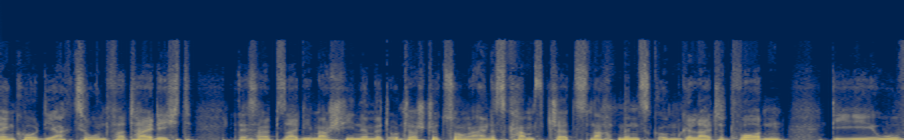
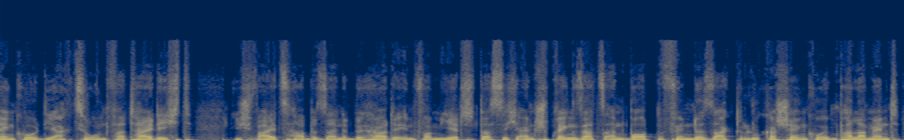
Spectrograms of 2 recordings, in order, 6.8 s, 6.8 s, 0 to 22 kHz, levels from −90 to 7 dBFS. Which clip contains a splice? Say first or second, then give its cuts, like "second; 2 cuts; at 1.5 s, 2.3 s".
first; 1 cut; at 1.7 s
